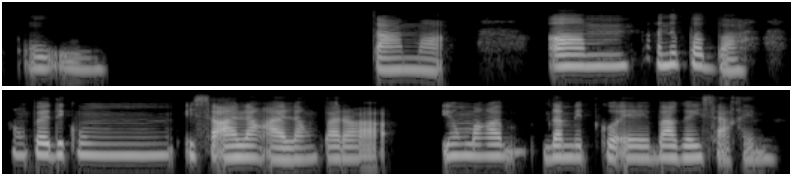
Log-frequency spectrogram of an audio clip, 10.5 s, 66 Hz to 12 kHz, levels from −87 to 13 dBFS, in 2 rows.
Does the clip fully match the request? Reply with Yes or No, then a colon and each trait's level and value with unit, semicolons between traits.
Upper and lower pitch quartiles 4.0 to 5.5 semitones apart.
No: average, 2.9 semitones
